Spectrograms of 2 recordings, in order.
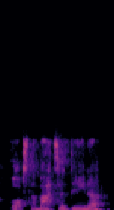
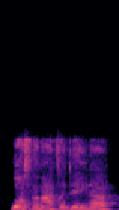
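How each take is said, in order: First: Soft, hushed question; whispered. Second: High, loud called-out question; shouted. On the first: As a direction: say it softly, as if secret. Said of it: "whispered Sid". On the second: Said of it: "shouted Sid". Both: Shown as a demonstration.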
